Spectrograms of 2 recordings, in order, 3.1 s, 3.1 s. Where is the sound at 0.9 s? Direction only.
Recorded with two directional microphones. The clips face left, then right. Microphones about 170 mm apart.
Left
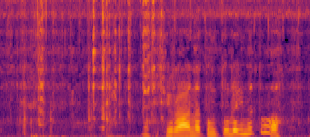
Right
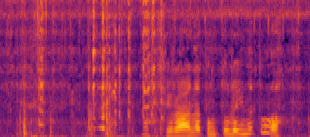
65° right (ahead or behind).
